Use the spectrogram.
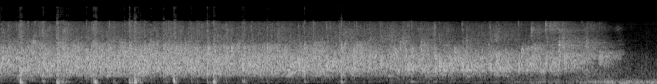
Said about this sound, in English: So let's give him another warm applause.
